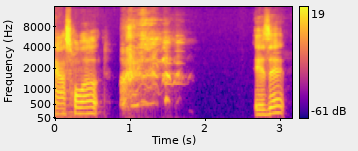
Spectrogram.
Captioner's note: Katya wheezes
